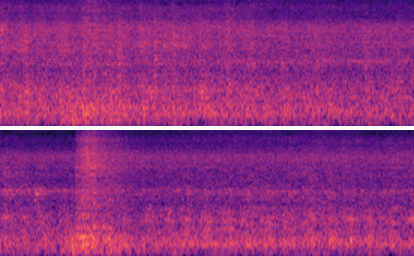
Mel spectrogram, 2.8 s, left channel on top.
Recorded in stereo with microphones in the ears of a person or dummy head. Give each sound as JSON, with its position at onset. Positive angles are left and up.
{"t": 0.5, "sound": "an explosion", "side_deg": -50, "distance_m": 1.1}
